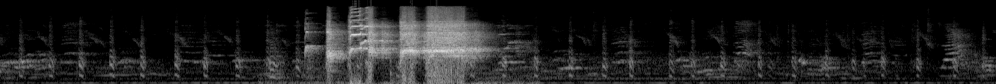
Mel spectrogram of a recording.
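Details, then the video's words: Captive Chinese francolin in an aviary, male crowing alongside a calling female: a loud, harsh, ringing burst of several rapid notes midway, with soft repeated peeps before and after. "Tiếng Chim Đa Đa Gáy, Đa Đa Mái Tục Trong Aviary Mới Nhất, The sound of the partridge crowing"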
